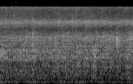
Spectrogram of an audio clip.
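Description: Eggplant and potato pieces sizzle in hot oil with panch phoron, a steady, dense hiss of frying that holds evenly close by throughout.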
